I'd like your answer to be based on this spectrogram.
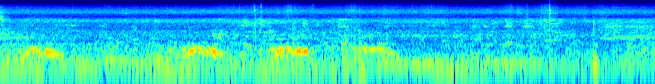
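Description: Brown pigeons cooing close by, four soft low rounded coos in a slow series over the first six seconds, then quieter background with faint ambient noise.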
